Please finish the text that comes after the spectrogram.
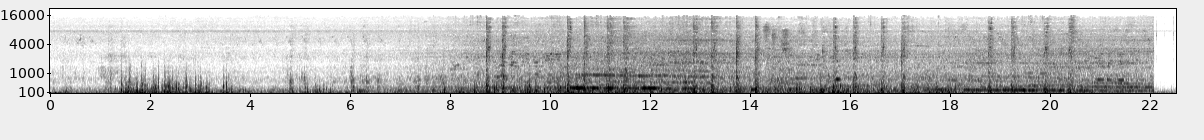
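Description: A Mumbai local train approaching Dolavli station rumbles and clatters continuously over the rails, with rhythmic wheel clicks, rattling carriages and faint high squeals, while a recorded announcement plays in the background.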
